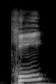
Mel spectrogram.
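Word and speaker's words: Cay: I'm so pumped about Castaway Key yeah I don't know why I want to call it that because it's spelled that way I almost want to say my brain tricks me and it's like I know it's key but I want to say k but anyway I'm looking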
